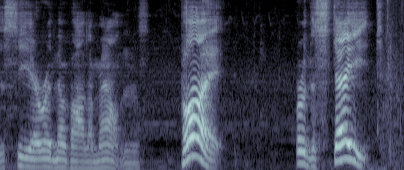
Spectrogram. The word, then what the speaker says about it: Sierra Nevada: this going out there the mountain range is called the Sierra Nevada mountains that is how you say it that is how the people out there say it they say Sierra Nevada mountains but for the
